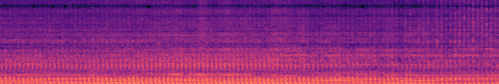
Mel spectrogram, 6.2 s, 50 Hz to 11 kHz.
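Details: 1968 Bolens Husky 775 Husky Pup lawn tractor, restored and swapped to a Hatz 1B30 V single-cylinder diesel, mowing with the deck: steady, even thump at a brisk rate holding pace under load, normal healthy running.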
